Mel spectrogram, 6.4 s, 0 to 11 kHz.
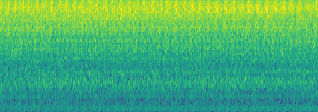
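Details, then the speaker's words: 1965 Australian-built small-window VW Beetle, air-cooled flat-four idling on a weak 6-volt battery at least 8 years old: steady, even, smooth beat with no knocks or misses; engine very healthy despite a slight oil drip; normal idle. "Nagyon szépen kekerészik a motor, hogy hagyom, hogy egy kicsit hallgassátok."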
